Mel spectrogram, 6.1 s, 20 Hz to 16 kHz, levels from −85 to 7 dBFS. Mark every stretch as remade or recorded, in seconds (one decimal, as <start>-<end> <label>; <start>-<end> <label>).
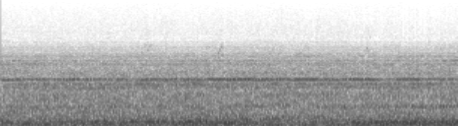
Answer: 0.0-3.2 remade; 3.2-4.3 recorded; 4.3-6.1 remade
